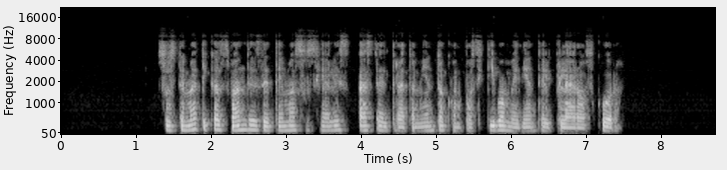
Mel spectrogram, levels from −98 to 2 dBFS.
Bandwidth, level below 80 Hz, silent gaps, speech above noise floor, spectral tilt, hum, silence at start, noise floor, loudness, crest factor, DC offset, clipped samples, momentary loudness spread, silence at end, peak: 9.4 kHz; -62 dBFS; none; 63 dB; -5 dB/octave; none; 1.3 s; -85 dBFS; -23 LUFS; 20 dB; under 0.1%; under 0.1%; 6 LU; 1.25 s; -4 dBFS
